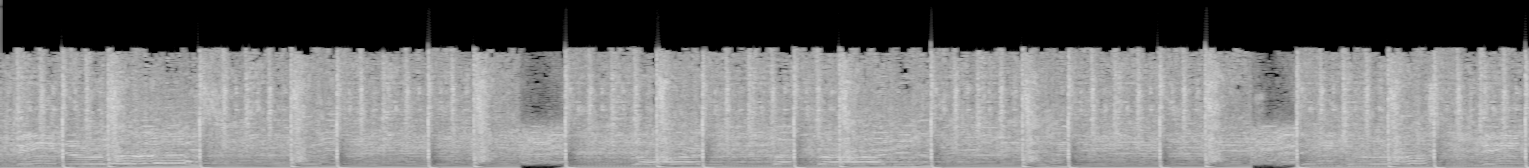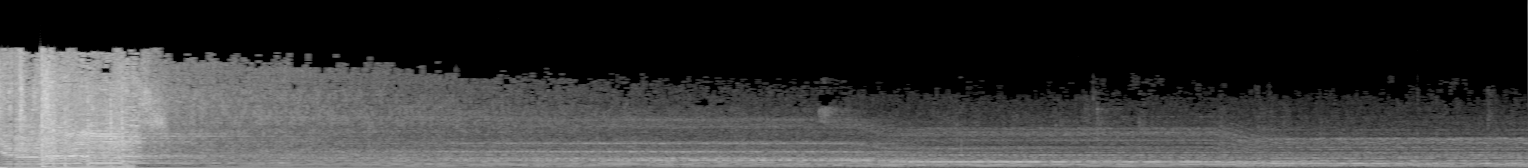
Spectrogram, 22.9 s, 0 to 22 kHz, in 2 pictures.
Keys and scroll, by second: 6.3 ctrl+g, 15.0 Return.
